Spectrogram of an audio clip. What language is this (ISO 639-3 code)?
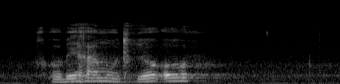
tsn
